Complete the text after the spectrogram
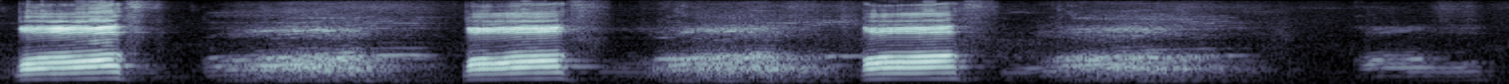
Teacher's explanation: ویسے تو یہ قاف جو ہے وہ آپ کی زبان کی جو تالو ہے نا پچھلی سائڈ والا, اس کو زبان کا جو اوپر والا حصے میں جو پچھلا حصہ ہے نا اس کو آپ اوپر تالو کے ساتھ ٹچ کریں گے, اسی حصے میں قاف نکل آئے گا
